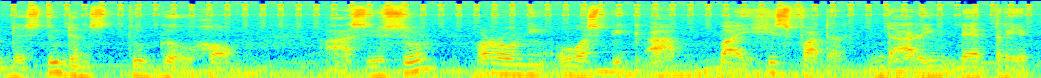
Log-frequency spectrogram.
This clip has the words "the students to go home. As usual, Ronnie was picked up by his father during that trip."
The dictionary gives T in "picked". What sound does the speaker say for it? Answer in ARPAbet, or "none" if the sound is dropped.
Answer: none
